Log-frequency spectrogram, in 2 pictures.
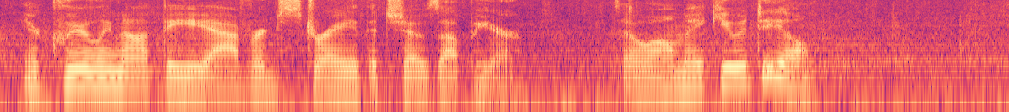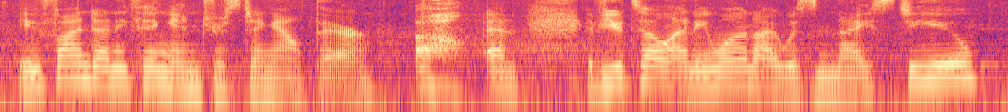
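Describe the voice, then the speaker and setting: An actress playing a gruff, prickly weapons tinkerer, an impatient loner in a video game, with blunt sardonic delivery. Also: female voice, sits low, background noise. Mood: grudging, threatening. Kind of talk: video game character dialogue.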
